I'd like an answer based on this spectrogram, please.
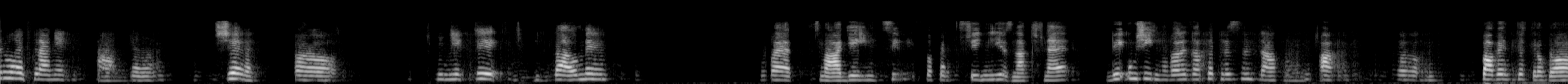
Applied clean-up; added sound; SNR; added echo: neural mask model DeepFilterNet 3.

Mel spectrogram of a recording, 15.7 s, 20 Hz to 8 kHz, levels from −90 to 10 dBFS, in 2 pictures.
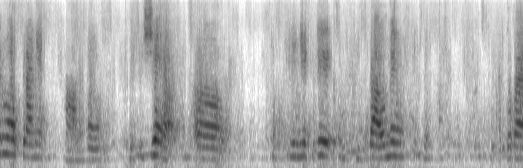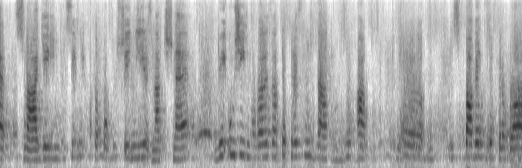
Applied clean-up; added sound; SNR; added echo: neural separator model SepFormer DNS4.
